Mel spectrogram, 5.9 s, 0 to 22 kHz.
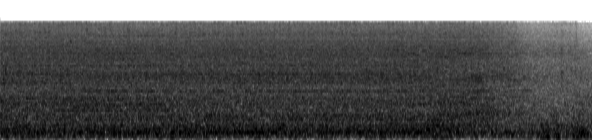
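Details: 2002 Chevy Silverado 2500 6.0 V8 at idle: faint, loosely regular knock about three a second. It was louder before; 10W-40 oil didn't help, but synthetic 5W-30 reduced it about 80%. Owner suspects rod or lifter, not piston slap.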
